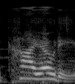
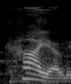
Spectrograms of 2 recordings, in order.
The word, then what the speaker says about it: coyote: animals around i think this is the coyote or coyote it depends on what part of the country you come from how you want to pronounce it it's a relative of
